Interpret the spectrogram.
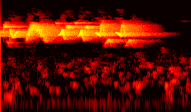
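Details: Indigo bunting song: a high, slightly buzzy series of paired sweet notes, each pair repeated several times in quick succession before fading out, with a quiet background.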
